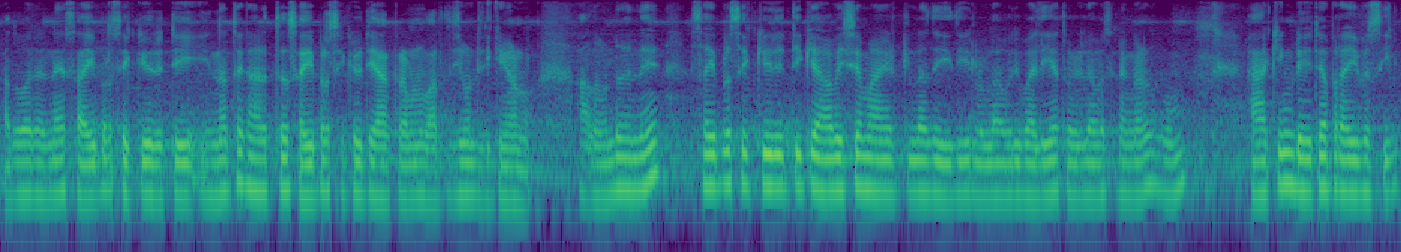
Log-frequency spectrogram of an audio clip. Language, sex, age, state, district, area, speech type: Malayalam, male, 18-30, Kerala, Idukki, rural, spontaneous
